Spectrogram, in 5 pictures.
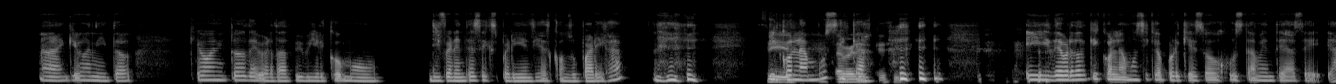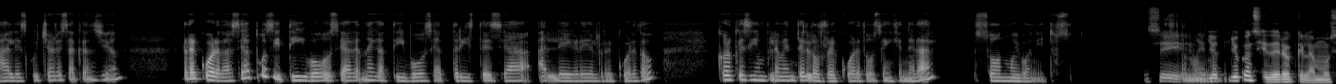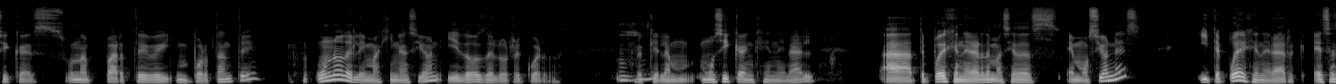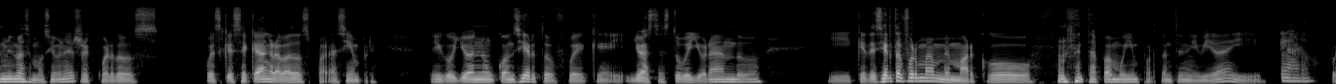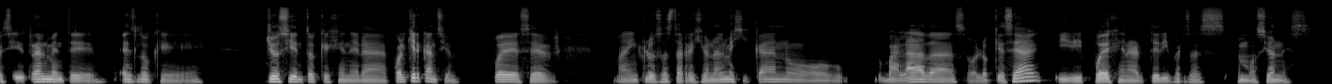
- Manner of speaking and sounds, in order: laugh; chuckle; tapping; other background noise; laughing while speaking: "una etapa"
- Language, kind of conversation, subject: Spanish, podcast, ¿Qué canción te transporta a un recuerdo específico?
